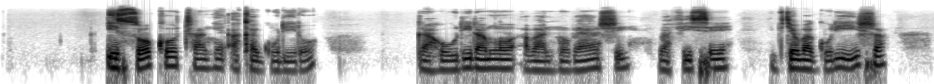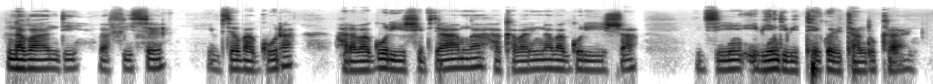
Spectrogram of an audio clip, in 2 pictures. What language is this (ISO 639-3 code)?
run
